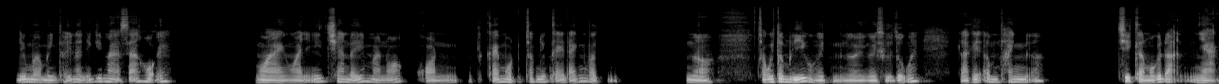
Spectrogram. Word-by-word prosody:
Nhưng 120 Hz, 0 st, +2 dB
mà 110 Hz, -, +2 dB
mình 100 Hz, -1 st, 0 dB
thấy 95 Hz, 0 st, -3 dB
là 115 Hz, -, 0 dB
những 110 Hz, +4 st, -3 dB
cái 140 Hz, -, -1 dB
mạng 130 Hz, -3 st, 0 dB
xã -, -, -1 dB
hội 140 Hz, -2 st, 0 dB
ấy, 140 Hz, -, -2 dB, 0.9 s
ngoài 95 Hz, -2 st, +2 dB
ngoài 95 Hz, -1 st, -1 dB
những -, -, -3 dB
cái 135 Hz, -, 0 dB
trang 125 Hz, -3 st, 0 dB
đấy 120 Hz, -, +2 dB
mà 125 Hz, -7 st, -2 dB
nó 100 Hz, +6 st, -3 dB, 0.2 s
còn 95 Hz, 0 st, -2 dB, 0.3 s
cái 100 Hz, -, +1 dB
một 115 Hz, -3 st, +1 dB
trong 115 Hz, -, -4 dB
những 120 Hz, +1 st, 0 dB
cái -, -, -1 dB
đánh 100 Hz, +9 st, -2 dB
vào, -, -, -1 dB, 0.9 s
ờ, 95 Hz, -2 st, +3 dB, 0.5 s
trong 110 Hz, -, +2 dB
cái -, -, +6 dB
tâm 130 Hz, -3 st, +5 dB
lý 115 Hz, +6 st, +7 dB
của 135 Hz, -, 0 dB
người 95 Hz, -1 st, +2 dB
người 90 Hz, -1 st, 0 dB
người 90 Hz, -1 st, +3 dB
sử -, -, -1 dB
dụng 100 Hz, +7 st, +1 dB
ấy, 150 Hz, -, +2 dB, 0.4 s
là 90 Hz, -, +3 dB
cái 115 Hz, -, +1 dB
âm 115 Hz, 0 st, -1 dB
thanh 115 Hz, +1 st, 0 dB
nữa. 160 Hz, +8 st, -2 dB, 0.7 s
Chỉ -, -, +5 dB
cần 95 Hz, -1 st, +3 dB
1 95 Hz, -, +4 dB
cái -, -, +5 dB
đoạn -, -, +1 dB
nhạc, 95 Hz, -2 st, 0 dB
105 Hz, 245 wpm, -24 LUFS, 95-120 Hz, 0.9 s, lý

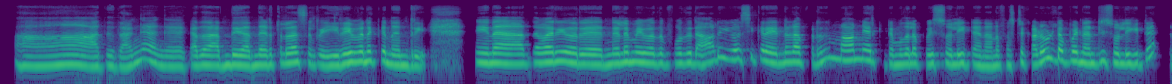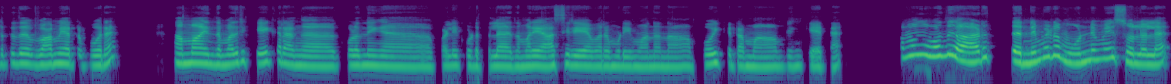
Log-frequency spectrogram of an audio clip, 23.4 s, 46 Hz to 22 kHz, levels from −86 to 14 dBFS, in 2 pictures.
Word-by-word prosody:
ஆ. -, -, -10 dB, 0.8 s
அதுதாங்க. 175 Hz, +4 st, -5 dB
அங்க 180 Hz, -4 st, -5 dB, 0.3 s
அந்த 190 Hz, +2 st, -1 dB, 0.4 s
அந்த 185 Hz, +2 st, -2 dB
இடத்துல 215 Hz, +3 st, -1 dB
தான் 230 Hz, -, +1 dB
சொல்றேன் 185 Hz, -3 st, -2 dB
இறைவனுக்கு 245 Hz, +4 st, +3 dB
நன்றி. 180 Hz, -2 st, -1 dB, 0.6 s
ஏன்னா, 220 Hz, 0 st, +5 dB, 0.2 s
அந்த 205 Hz, +2 st, -7 dB
மாரி 235 Hz, +1 st, +4 dB
ஒரு 205 Hz, -1 st, +1 dB, 0.3 s
நிலைமை 235 Hz, +2 st, +2 dB
வந்து 215 Hz, 0 st, -2 dB
போகுது. 215 Hz, +1 st, -2 dB
நானும் 250 Hz, +10 st, -3 dB
யோசிக்கிறேன் 265 Hz, -3 st, 0 dB
என்னடா 235 Hz, +2 st, +2 dB
பண்றதுன்னு 260 Hz, +8 st, -6 dB
மாமியார்கிட்ட 270 Hz, -7 st, 0 dB
முதல்ல 205 Hz, +1 st, -1 dB
போய் 205 Hz, +1 st, -3 dB
சொல்லிட்டேன் 200 Hz, -2 st, -1 dB
நானு, 185 Hz, +2 st, -4 dB
ஃபர்ஸ்ட்டு 195 Hz, +3 st, -8 dB
கடவுள்கிட்ட 275 Hz, +7 st, +2 dB
போய் 245 Hz, -2 st, +3 dB
நன்றி 215 Hz, +4 st, -2 dB
சொல்லிக்கிட்டு. 210 Hz, -2 st, -1 dB, 0.2 s
அடுத்தது 210 Hz, +2 st, -3 dB, 0.2 s
மாமியார்ட்ட 205 Hz, -1 st, 0 dB
போறேன். 200 Hz, -, -1 dB, 0.6 s
அம்மா 220 Hz, +1 st, +3 dB
இந்த 195 Hz, -1 st, -1 dB
மாதிரி 215 Hz, +5 st, 0 dB
கேட்கறாங்க, 215 Hz, -5 st, -1 dB, 0.4 s
குழந்தைங்க 185 Hz, -1 st, -1 dB, 0.5 s
பள்ளிக்கூடத்துல 180 Hz, -1 st, -4 dB
இந்த 170 Hz, 0 st, -5 dB
மாதிரி 180 Hz, 0 st, +2 dB
ஆசிரியையா 180 Hz, -1 st, 0 dB
வர 175 Hz, -, -3 dB
முடியுமானு, 170 Hz, 0 st, -4 dB
நான் 170 Hz, 0 st, -6 dB
போய்க்கிட்டமா? 180 Hz, -5 st, -2 dB
அப்டின்னு 175 Hz, +1 st, -9 dB
கேட்டன். 165 Hz, +2 st, -5 dB, 0.6 s
அவங்க 390 Hz, +4 st, +2 dB
வந்து 380 Hz, +2 st, +5 dB, 0.2 s
அடுத்த 310 Hz, 0 st, +2 dB
நிமிடம் 330 Hz, +6 st, +4 dB
ஒன்னுமே 280 Hz, +7 st, +1 dB, 0.2 s
சொல்லல. 200 Hz, -3 st, +4 dB
205 Hz, 140 wpm, -23 LUFS, 185-235 Hz, 0.8 s, ஏன்னா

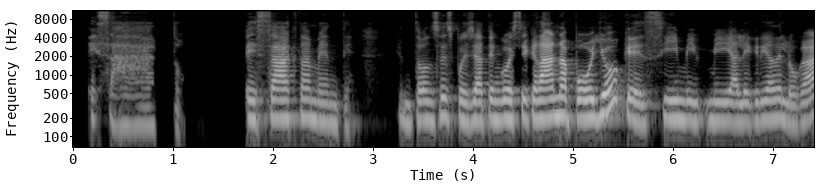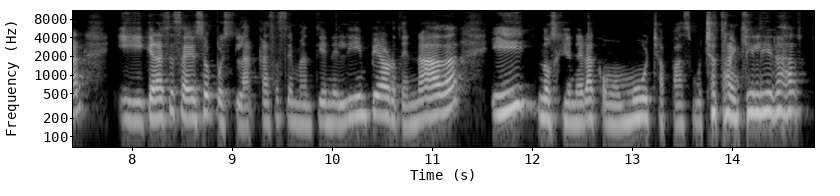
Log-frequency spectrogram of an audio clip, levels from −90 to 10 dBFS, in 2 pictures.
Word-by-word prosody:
Exacto. 155 Hz, 0 st, -11 dB, 0.6 s
Exactamente. 190 Hz, -4 st, -2 dB, 0.4 s
Entonces, 185 Hz, +3 st, -4 dB
pues, 185 Hz, -4 st, -3 dB
ya 180 Hz, -1 st, +1 dB
tengo 195 Hz, 0 st, 0 dB
ese 190 Hz, +2 st, 0 dB
gran 200 Hz, +2 st, +6 dB
apoyo 215 Hz, -, +4 dB
que 180 Hz, -6 st, +1 dB
sí. 195 Hz, +4 st, -3 dB
Mi 190 Hz, -2 st, -3 dB
mi 180 Hz, 0 st, -5 dB
alegría 175 Hz, +2 st, -2 dB
del 195 Hz, -2 st, -2 dB
hogar. 165 Hz, +4 st, +1 dB, 0.3 s
Y 185 Hz, -2 st, -4 dB
gracias 205 Hz, +5 st, +2 dB
a 205 Hz, -, +4 dB
eso, 200 Hz, +4 st, -1 dB
pues 180 Hz, -4 st, -7 dB
la 155 Hz, -1 st, -5 dB
casa 180 Hz, +1 st, -9 dB
se 190 Hz, -1 st, -9 dB
mantiene 170 Hz, +1 st, -6 dB
limpia, 220 Hz, +5 st, 0 dB
ordenada 210 Hz, -, +3 dB, 0.3 s
y 305 Hz, +8 st, +4 dB
nos 200 Hz, -2 st, 0 dB
genera 180 Hz, 0 st, -2 dB
como 165 Hz, -4 st, -5 dB
mucha 195 Hz, +2 st, -1 dB
paz, 165 Hz, -2 st, -10 dB
mucha 180 Hz, +7 st, -1 dB
tranquilidad. 245 Hz, +3 st, +2 dB
195 Hz, 140 wpm, -24 LUFS, 175-210 Hz, 0.6 s, gran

